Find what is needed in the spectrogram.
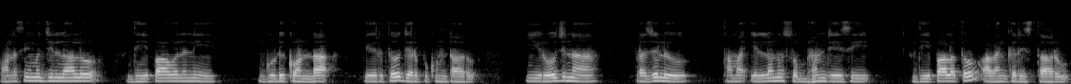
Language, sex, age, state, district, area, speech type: Telugu, male, 45-60, Andhra Pradesh, Konaseema, rural, spontaneous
